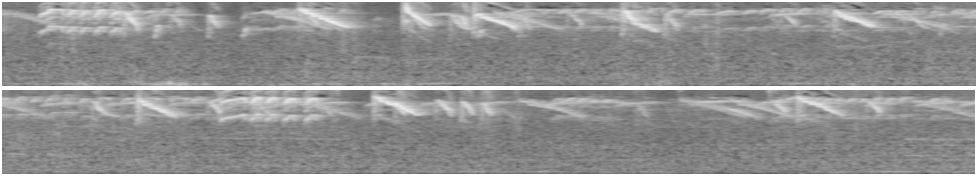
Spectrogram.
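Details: White-eye lure sound for trapping: sustained high, thin twittering with sharp falling chirps repeated about once a second, bursts separated by brief pauses, faint low noise beneath.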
